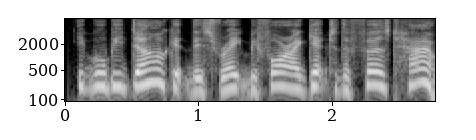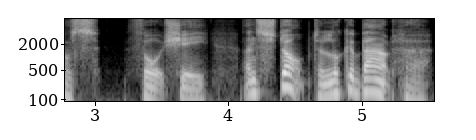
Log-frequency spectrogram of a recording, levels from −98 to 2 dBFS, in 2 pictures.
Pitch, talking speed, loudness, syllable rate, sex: 165 Hz, 240 wpm, -20 LUFS, 5.5 syllables/s, male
